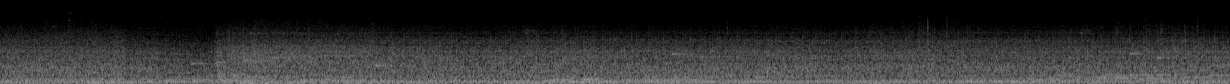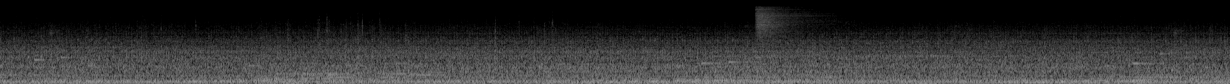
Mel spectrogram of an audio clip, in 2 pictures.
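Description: A heavy truck engine rumbles and strains steadily.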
